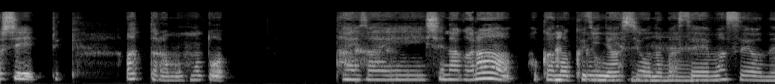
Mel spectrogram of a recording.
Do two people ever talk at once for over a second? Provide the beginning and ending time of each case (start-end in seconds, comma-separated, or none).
5.5-7.1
